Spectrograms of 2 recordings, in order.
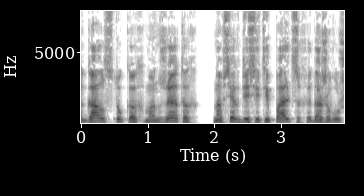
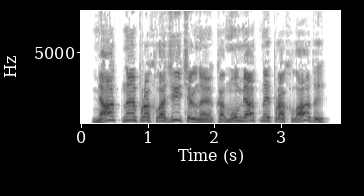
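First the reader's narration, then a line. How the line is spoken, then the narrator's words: Deafening shout. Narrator (Russian): кричал один оглушительным голосом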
